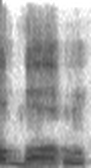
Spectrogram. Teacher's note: لفظ اللہ بھی پر پڑھا جائے گا کیونکہ لفظ اللہ سے پہلے زبر ہے۔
